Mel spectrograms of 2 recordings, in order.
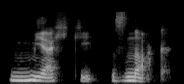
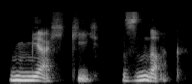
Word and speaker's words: мягкий знак: It's the soft sign, and in Russian, the name of this letter is мягкий знак. Мягкий знак.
